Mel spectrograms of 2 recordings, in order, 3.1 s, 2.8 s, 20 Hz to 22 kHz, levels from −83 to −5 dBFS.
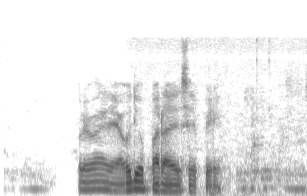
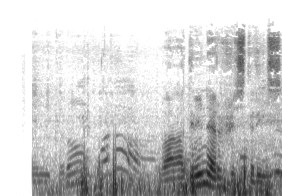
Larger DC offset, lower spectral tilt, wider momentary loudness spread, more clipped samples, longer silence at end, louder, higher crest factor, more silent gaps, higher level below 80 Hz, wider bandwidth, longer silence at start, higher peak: neither; about the same, -6 dB/octave vs -5.5 dB/octave; about the same, 19 LU vs 18 LU; neither; about the same, 0 s vs 0 s; second, -34 LUFS vs -22 LUFS; about the same, 20 dB vs 18 dB; neither; second, -56 dBFS vs -32 dBFS; second, 11.5 kHz vs 14.5 kHz; about the same, 0.3 s vs 0.3 s; second, -16 dBFS vs -4 dBFS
